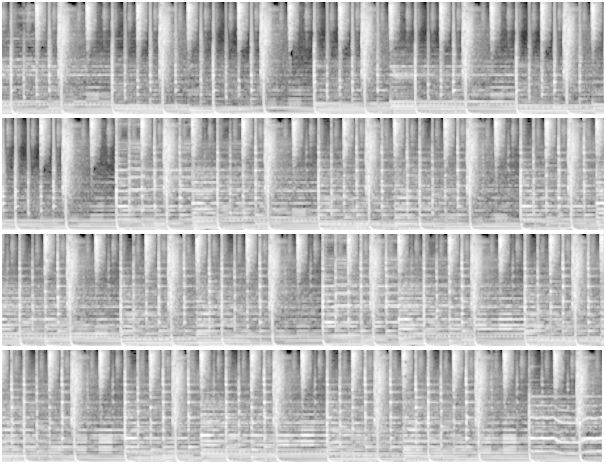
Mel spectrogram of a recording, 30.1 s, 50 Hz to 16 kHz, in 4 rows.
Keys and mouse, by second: 7.9-25.2 drag, 27.7 click.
